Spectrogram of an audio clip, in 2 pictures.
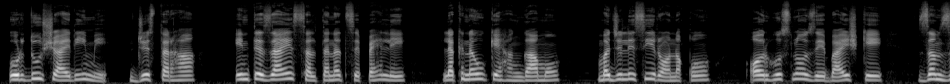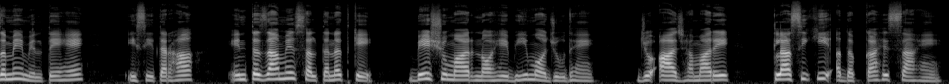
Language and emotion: Urdu, neutral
